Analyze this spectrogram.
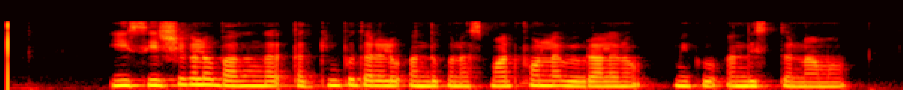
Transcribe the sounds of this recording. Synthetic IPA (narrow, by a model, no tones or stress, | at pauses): iːsiːɾʃɐkɐlo̞ːbʱaːɡɐŋɡaːt̪ɐɡːimput̪ɐɾɐluʔɐnd̪ukunːɐsmaːɾʈpʰo̞ːnlɐʋiʋɐɾaːlɐnumiːkuʔɐnd̪ist̪unːaːmu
